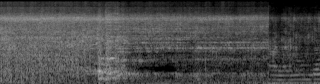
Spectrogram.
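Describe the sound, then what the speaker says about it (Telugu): Green chilies frying in hot oil make a loud, bright, continuous hiss and sizzle that eases slightly toward the end. "నూనె కాగింది ఫ్రెండ్స్ పచ్చిమిరకాయలు వేసుకున్నాం"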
